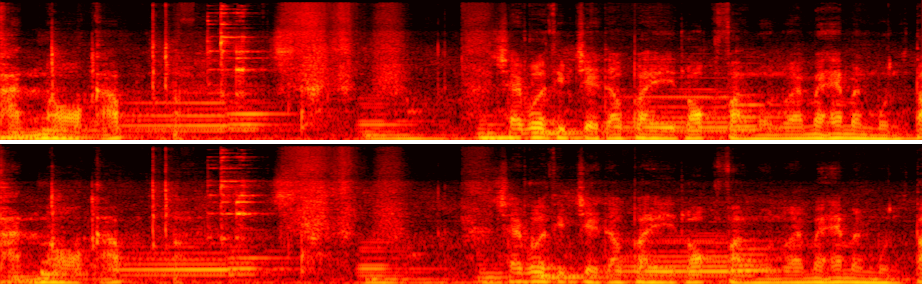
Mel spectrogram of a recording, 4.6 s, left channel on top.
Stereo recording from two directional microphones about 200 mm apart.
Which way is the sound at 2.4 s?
35° left (ahead or behind).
